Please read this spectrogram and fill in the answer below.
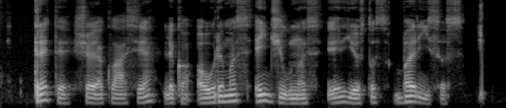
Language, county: Lithuanian, Vilnius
